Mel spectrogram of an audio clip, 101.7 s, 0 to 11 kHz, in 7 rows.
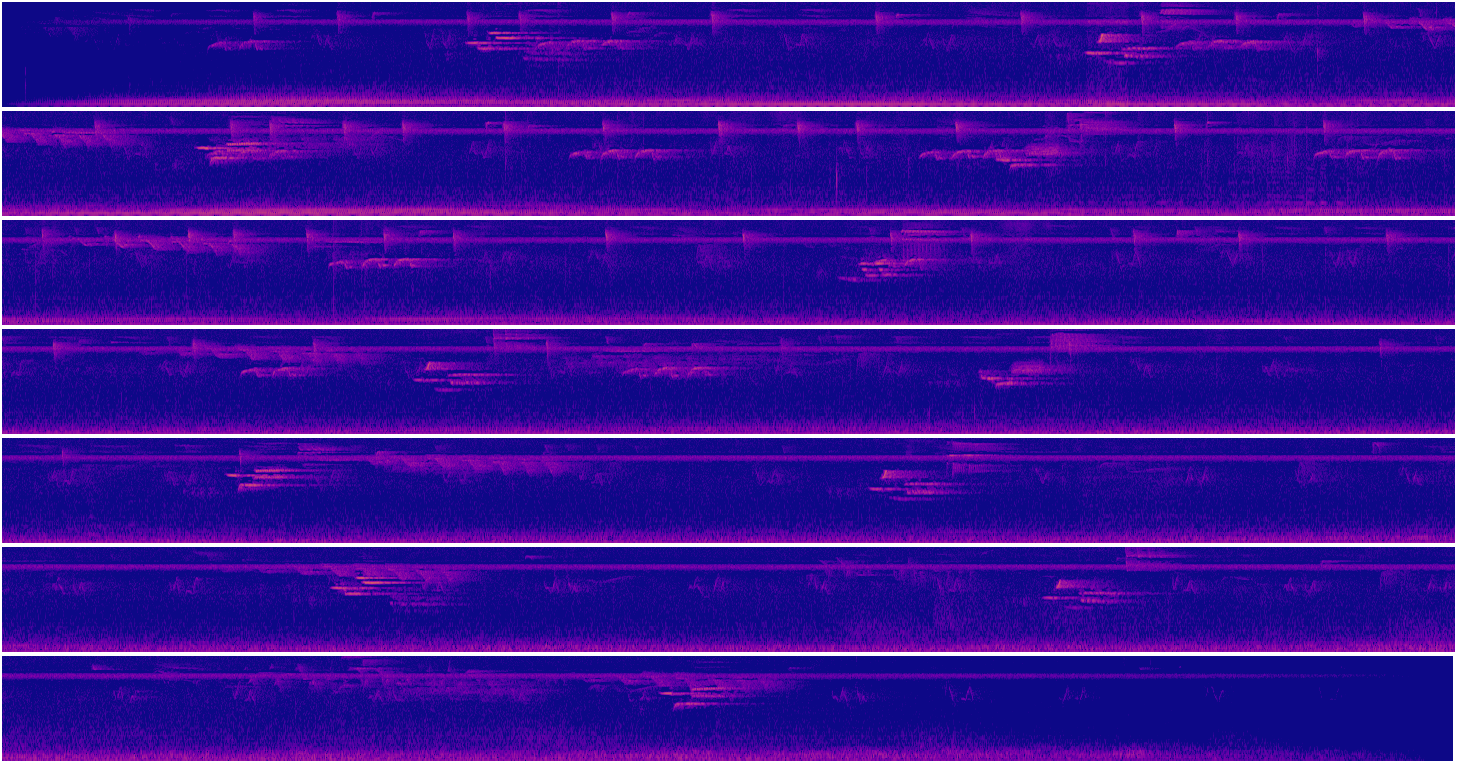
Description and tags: This recording features, what many would say is the most gorgeous bird-song in the midwest---the flute-like wood-thrush. Recording made in July in deep forst; a plane is lazily droning overhead, and the ever-present chorus of summer insects is heard. Made with Zoom H4N using the internal microphones.
july, forest, droning, plane, peaceful, Summer, woods, field-recording, ambiance, soothing, wood-thrush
